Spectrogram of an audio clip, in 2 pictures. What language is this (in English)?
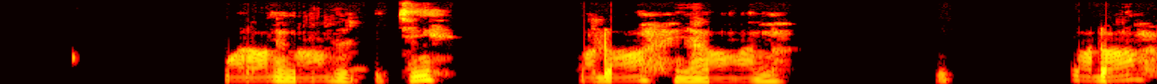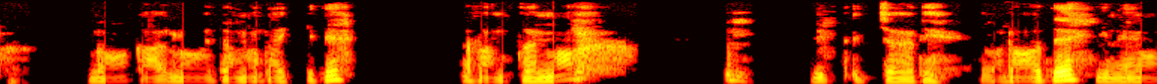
Sidamo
